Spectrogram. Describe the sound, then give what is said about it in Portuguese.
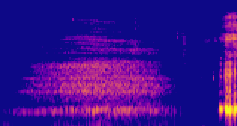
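A long, drawn-out yawn, breathy with a low voiced moan, fairly soft, then a brief louder vocal burst right at the end. “Ah, peço desculpa, o dinheiro, foda-se. Que, que bocejo que me deu aqui.”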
